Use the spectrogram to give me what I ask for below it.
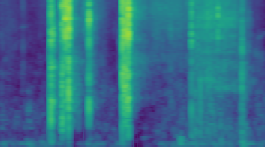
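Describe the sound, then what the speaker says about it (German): Pistol being loaded and chambered during special-forces shooting training, a few sharp metallic clacks and snaps in quick succession followed by a softer rattling slide, close and alone without talk. "wir laden die Waffe fertig"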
